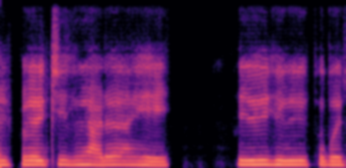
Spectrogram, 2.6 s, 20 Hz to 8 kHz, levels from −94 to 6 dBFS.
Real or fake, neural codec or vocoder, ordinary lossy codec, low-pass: fake; codec, 16 kHz, 1 kbps, FunCodec, trained on Chinese and English, 50 frames a second; none; none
